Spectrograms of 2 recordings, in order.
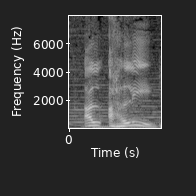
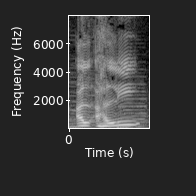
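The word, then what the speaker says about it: Al Ahly: luego de superar al Al ahli Al ahli así se pronuncia. No, no, se pronuncia así en serio, ¿eh? Al ahli sí, parece que me agarra tos.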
